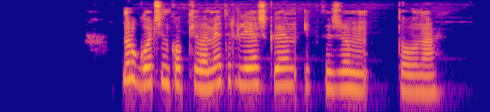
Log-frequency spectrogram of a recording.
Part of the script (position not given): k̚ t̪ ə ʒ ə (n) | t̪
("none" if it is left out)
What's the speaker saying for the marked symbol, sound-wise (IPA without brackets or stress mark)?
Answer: m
